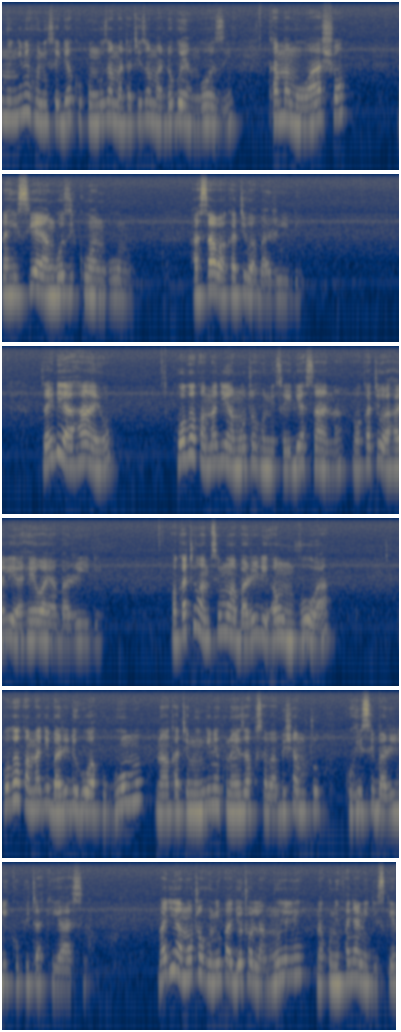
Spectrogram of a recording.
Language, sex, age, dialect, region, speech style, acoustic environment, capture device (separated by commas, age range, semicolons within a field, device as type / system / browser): Swahili, female, 25-34, Kenya - Mombasa, Kenya, focused, silence, desktop / Windows / Chrome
